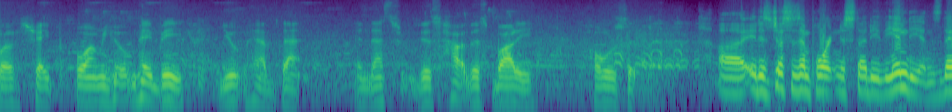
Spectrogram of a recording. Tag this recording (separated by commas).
outside, rural or natural, Speech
